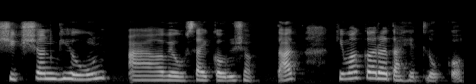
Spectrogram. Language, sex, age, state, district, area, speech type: Marathi, female, 18-30, Maharashtra, Yavatmal, urban, spontaneous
